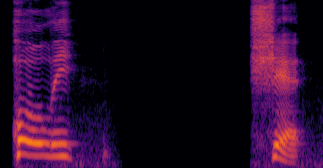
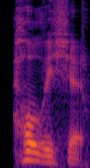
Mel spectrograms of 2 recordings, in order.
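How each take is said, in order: First: High, louder “Holy”, dropping on “shit”; stunned exclamation. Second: Said in the usual way. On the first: Real, not acted. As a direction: gasp it out in shock.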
